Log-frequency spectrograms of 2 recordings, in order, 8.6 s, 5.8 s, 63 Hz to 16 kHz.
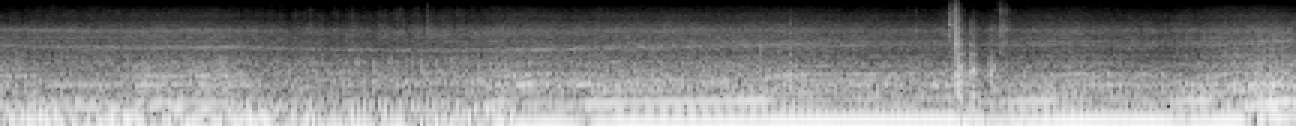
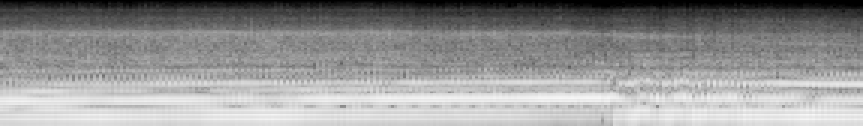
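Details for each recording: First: Evo 8 built 2.0 turbo (GTX3584RS, Tial 44mm wastegate, Haltech Elite 2500) on dyno on 93 octane, wastegate set to 0 yet hitting 40 psi: loud deep engine pulling hard, pitch climbing, no breakup; suspected wrong plumbing or boost controller. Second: Evo 8 on dyno, built 2.0, GTX3584RS, Haltech Elite 2500, after swap to Toyota Denso coils and retune: loud even note under load at 25 psi on 93 octane, no stutter or popping; clean pull.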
